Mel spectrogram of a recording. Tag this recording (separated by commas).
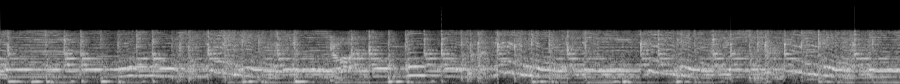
Percussion, Tabla, Drum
